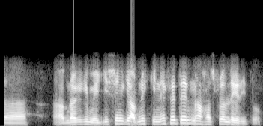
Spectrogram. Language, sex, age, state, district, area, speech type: Bengali, male, 45-60, West Bengal, Dakshin Dinajpur, rural, conversation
